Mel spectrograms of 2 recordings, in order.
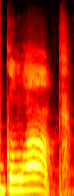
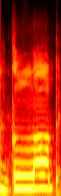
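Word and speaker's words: glomp: just like Jack is going to glump.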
